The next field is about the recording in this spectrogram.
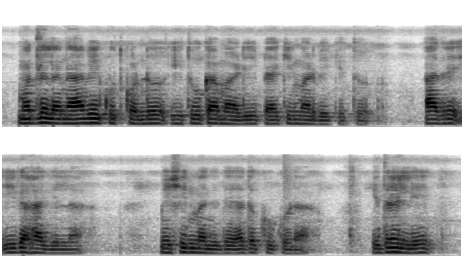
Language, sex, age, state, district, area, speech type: Kannada, male, 18-30, Karnataka, Shimoga, rural, spontaneous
